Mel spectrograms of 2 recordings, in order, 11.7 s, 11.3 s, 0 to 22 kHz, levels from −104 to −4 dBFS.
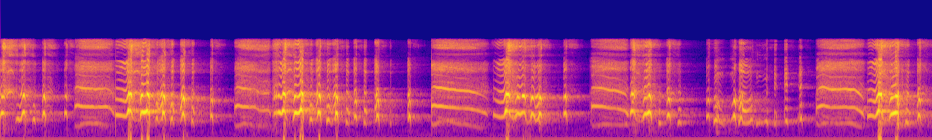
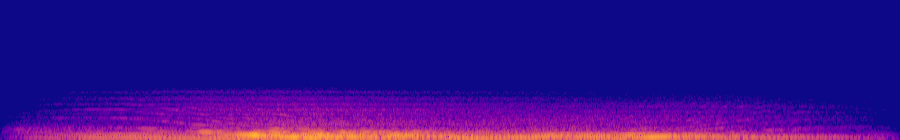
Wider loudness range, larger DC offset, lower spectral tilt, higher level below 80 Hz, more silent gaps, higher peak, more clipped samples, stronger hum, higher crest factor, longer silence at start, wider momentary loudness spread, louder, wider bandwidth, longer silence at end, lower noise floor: about the same, 8 LU vs 9 LU; first, 0.2% vs under 0.1%; second, 1.5 dB/octave vs -15.5 dB/octave; second, -50 dBFS vs -38 dBFS; neither; first, 0 dBFS vs -20 dBFS; neither; neither; about the same, 16 dB vs 16 dB; second, 0 s vs 0.6 s; about the same, 20 LU vs 21 LU; first, -15 LUFS vs -37 LUFS; first, 8 kHz vs 1.3 kHz; second, 0.05 s vs 0.8 s; second, -34 dBFS vs -70 dBFS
